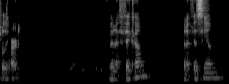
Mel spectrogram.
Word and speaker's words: veneficium: so expensive um called the ven ven can't pronounce this word it's really hard Venum veneficium it's V NE fi C IU M and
